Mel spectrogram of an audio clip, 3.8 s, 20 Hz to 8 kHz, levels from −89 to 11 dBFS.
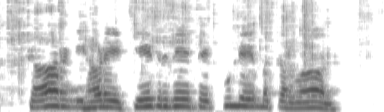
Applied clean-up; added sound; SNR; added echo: classical method Wiener filter.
